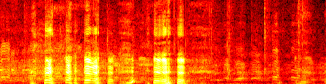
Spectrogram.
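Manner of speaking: loud, high, drawn-out hearty laughter; long hearty laugh. Real, not acted. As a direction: laugh fully at your own joke. Father laughs at own joke.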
